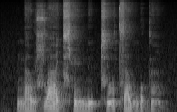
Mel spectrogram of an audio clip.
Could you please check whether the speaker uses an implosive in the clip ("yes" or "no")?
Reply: no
